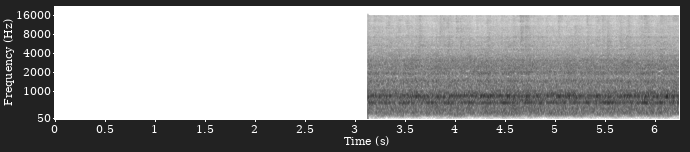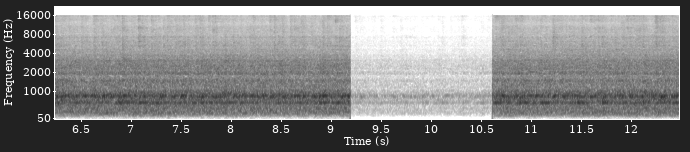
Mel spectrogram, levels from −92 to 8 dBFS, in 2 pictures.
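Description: The clip opens in silence, with no room tone, until 3.12 s: an audio dropout to silence, likely a lost input while recording continued. From 9.19 s to 10.61 s the sound falls by about 31 dB to a faint residue, likely one channel inverted, cancelling shared content when summed to mono.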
